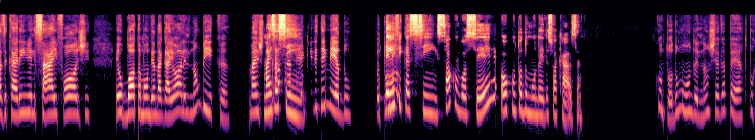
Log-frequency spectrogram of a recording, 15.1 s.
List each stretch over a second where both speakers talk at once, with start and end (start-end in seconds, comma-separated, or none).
none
